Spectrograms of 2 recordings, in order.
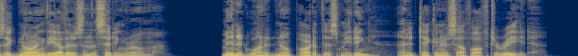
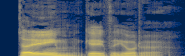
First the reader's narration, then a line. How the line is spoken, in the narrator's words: Loghain said, coldly uncomfortable explaining himself in front of an audience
